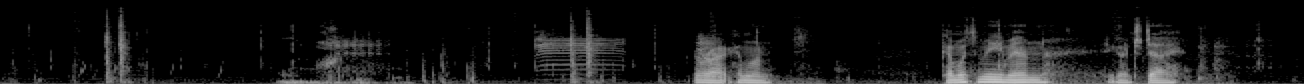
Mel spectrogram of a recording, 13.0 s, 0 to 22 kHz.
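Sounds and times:
sheep bleating in a video game: 2.8s - 4.4s, 5.3s - 6.4s, 12.1s - 13.0s
speech: 6.9s - 7.8s, 9.4s - 11.9s.

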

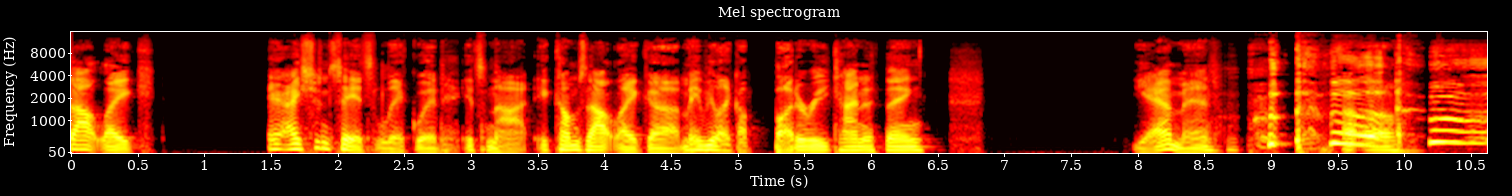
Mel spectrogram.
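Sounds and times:
speech: 0.0s - 0.6s, 1.5s - 6.8s, 8.0s - 10.2s
person coughing after a vape pen hit: 8.8s - 10.6s.

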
